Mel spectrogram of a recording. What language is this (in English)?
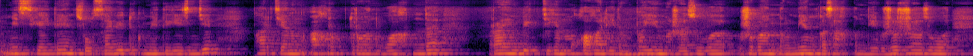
Kazakh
